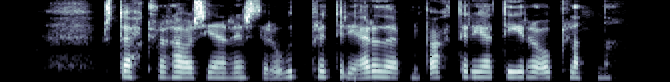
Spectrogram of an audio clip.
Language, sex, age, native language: Icelandic, female, 40-49, Icelandic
